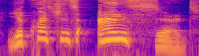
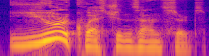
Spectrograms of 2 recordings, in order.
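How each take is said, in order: First: The last word carries the stress. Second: The first word carries the stress. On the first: The questions are answered rather than ignored. "if I put the stress in the third place" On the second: The answers are to this listener's questions, not another's. "Not mine, but yours"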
